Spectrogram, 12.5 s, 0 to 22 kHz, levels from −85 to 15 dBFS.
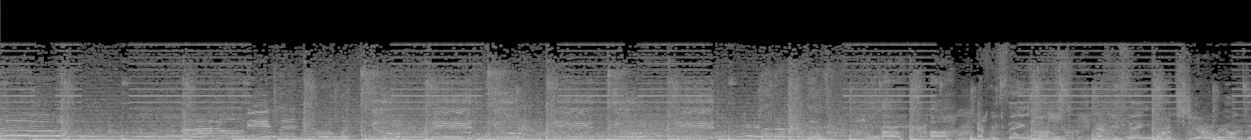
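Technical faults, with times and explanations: Throughout, computer activity noise: a buzzing, chirping whine with a repetition rate around 1 kHz, sitting roughly 15 dB below the sound. Shifting processor, graphics or mouse load disturbs the ground shared with the audio circuit, so the noise follows the computer's activity, not the sound.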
